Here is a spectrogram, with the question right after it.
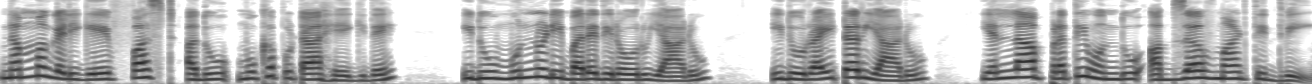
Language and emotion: Kannada, neutral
